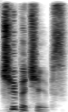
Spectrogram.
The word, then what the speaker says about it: Chupa Chups: And I found this out while watching the special feature about this, but Brazil has Rafael Nadal and Chupa Chups. – Chupa Chups? – Do you know it's pronounced Chupa Chup? Like the lollipop Chupa Chups.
